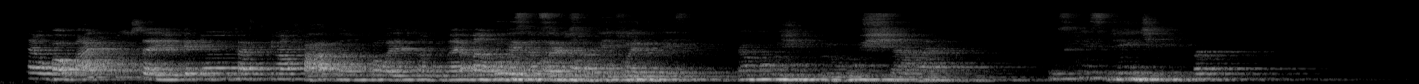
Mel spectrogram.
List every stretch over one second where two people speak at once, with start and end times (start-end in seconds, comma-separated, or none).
4.8-6.6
